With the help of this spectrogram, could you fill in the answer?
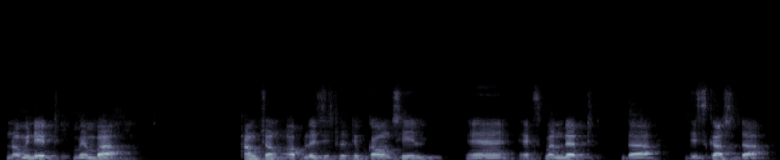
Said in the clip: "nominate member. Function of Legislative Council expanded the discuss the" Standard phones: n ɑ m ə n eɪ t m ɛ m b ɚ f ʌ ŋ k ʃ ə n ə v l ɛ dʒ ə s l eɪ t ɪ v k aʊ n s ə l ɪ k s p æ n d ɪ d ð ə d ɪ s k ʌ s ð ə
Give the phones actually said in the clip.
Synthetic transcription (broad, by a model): n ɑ m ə n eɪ t m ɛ m b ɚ p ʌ ŋ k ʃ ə n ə p l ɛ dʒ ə s l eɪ t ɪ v k aʊ n s ə l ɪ k s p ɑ n d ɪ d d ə d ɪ s k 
